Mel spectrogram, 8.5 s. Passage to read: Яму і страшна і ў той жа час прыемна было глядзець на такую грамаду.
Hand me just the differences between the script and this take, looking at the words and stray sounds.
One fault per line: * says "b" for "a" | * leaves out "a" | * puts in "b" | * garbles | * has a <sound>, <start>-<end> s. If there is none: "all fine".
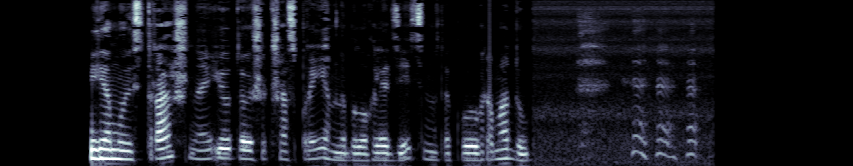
* has a laugh, 5.7-7.0 s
